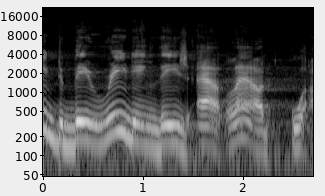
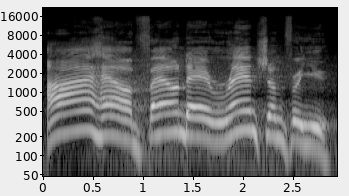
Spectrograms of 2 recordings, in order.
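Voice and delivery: preaching with force; 4 semitones higher than usual. Acted. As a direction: declare it like a sermon. Proclaims scripture.

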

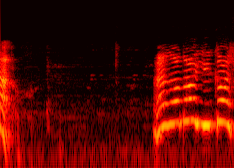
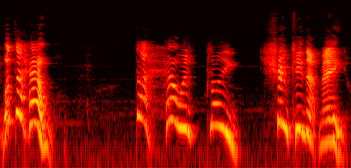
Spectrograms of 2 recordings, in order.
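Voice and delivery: ordinary talk, nothing marked

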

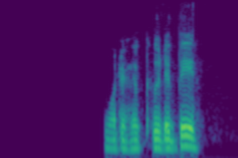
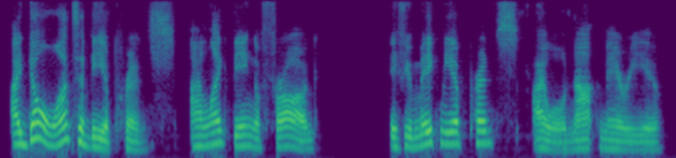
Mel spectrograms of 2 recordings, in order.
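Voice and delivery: bossy frog; 4 semitones higher, 7 dB louder than usual. Acted. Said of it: "Frog croaked in his bossiest voice".

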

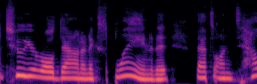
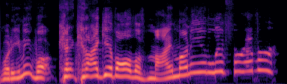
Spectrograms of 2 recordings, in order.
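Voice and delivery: manic excitement; 5 semitones higher, 7 dB louder than usual. Retold or imitated. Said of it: "I'd be like".

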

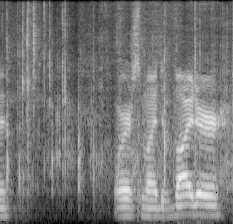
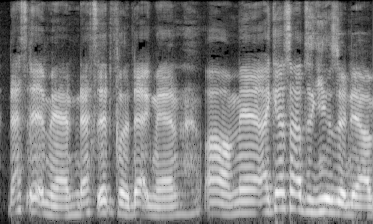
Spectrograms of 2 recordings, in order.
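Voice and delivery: ordinary delivery

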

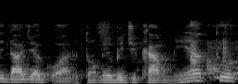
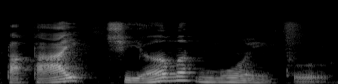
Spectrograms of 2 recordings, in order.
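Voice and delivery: tender; 3 semitones lower, 6 dB quieter, much slower than usual. Real, not acted. Dad tells baby he loves her.

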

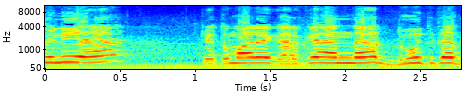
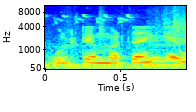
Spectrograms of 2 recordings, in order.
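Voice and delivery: much softer, lower worried aside; hushed worry; 11 semitones lower, 10 dB quieter than usual. Acted. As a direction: fret quietly to colleagues. Officer whispers worry aside. (धीमी, नीची आवाज़ में चिंता)

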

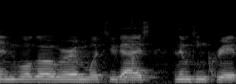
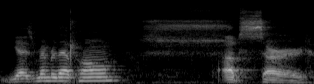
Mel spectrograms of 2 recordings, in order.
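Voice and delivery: ordinary talk

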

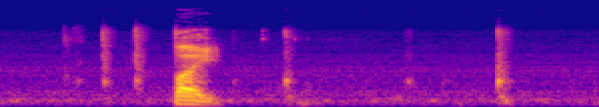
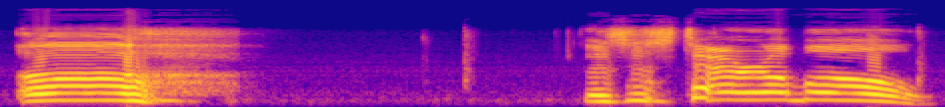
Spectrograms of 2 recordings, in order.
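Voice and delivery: real higher, louder wail of dismay; dismayed cry; 11 semitones higher, 7 dB louder, slower than usual. Real, not acted. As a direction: cry out in frustration. Battle going badly.

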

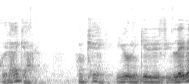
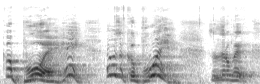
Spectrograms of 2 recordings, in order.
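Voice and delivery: much higher, laughing praise; squeaky praising a dog; 11 semitones higher, 6 dB louder than usual. Real, not acted. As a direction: gush over the dog, squeaky. Praising the dog after success.

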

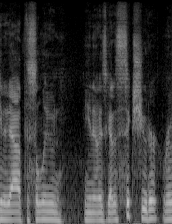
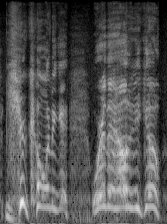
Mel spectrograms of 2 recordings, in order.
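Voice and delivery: much higher, louder hammed-up yell; mock shout; 12 semitones higher, 6 dB louder than usual. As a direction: bellow like a kid looking for his dad. Mock shouting abandoned kid.

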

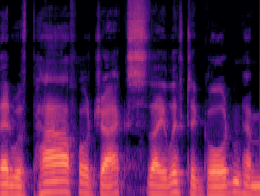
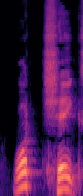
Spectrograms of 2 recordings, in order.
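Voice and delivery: higher, indignant splutter; 8 semitones higher, 3 dB louder than usual. A narrator's reading. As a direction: sputter it out, offended. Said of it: "spluttered Gordon".

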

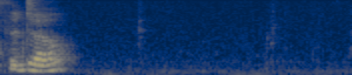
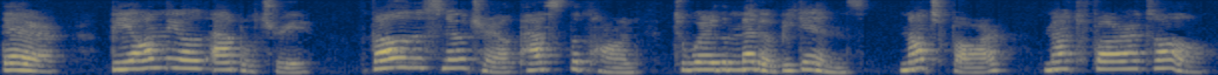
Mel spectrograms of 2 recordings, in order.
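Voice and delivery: lightly voiced dove, higher and louder; mourning dove; 7 semitones higher, 8 dB louder than usual. A narrator's reading. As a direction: point the way as an eager bird. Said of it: "asked the mourning dove".

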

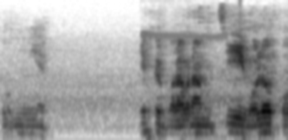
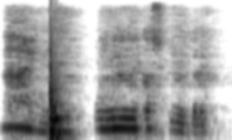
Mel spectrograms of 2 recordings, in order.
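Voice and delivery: sudden higher, louder gasp of alarm; startled; 5 semitones higher, 9 dB louder than usual. Real, not acted. Gamer nearly dropping his phone, startled and louder. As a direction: jolt as if you nearly dropped something.

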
